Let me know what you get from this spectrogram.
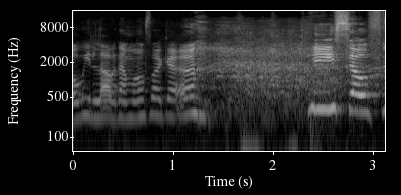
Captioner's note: laughter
